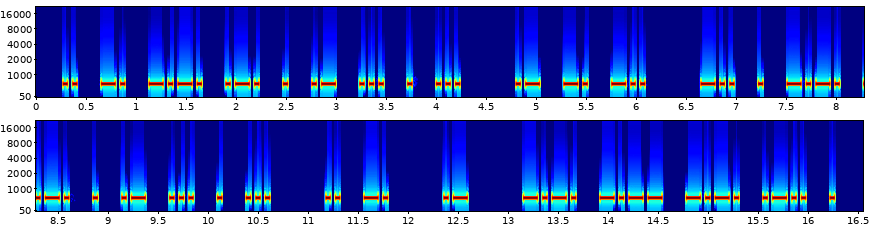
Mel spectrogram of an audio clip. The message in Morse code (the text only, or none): INCREASES AND DECREASES IN A CYCLE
